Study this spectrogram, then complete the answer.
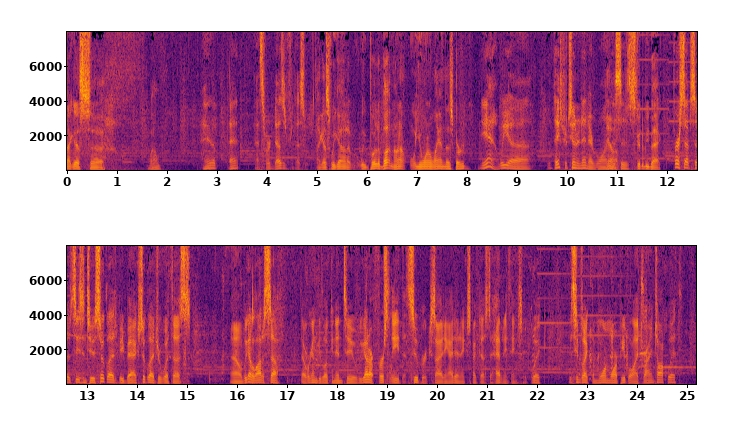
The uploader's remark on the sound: come to you live from Pistol Pete's Liquor Ranch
